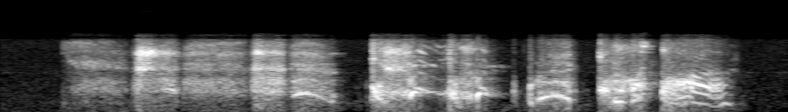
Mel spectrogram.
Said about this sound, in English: she took a hasty puff, blowing out fast and coughing.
